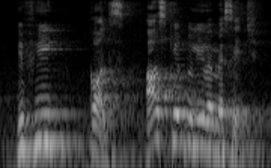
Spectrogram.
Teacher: The tone rises in the first clause and falls gradually in the second clause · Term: rising, falling intonation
